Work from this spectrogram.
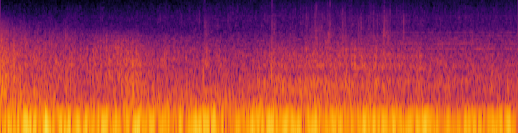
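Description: Confringo spell blast in a wizarding video game: a loud, booming explosion with rolling low rumble and scattered crackle, continuous throughout, without any voices.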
